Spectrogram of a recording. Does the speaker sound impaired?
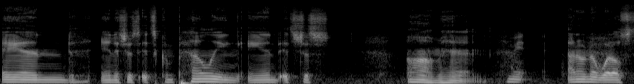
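Yes: stuttering and speech impediment; pretty significant stuttering, also speech impediment; stutters present in this recording, left unedited by dad; here prolonged sounds.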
